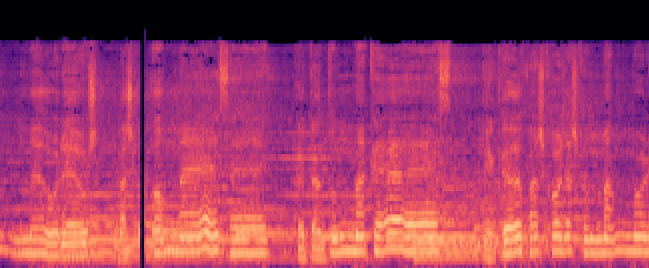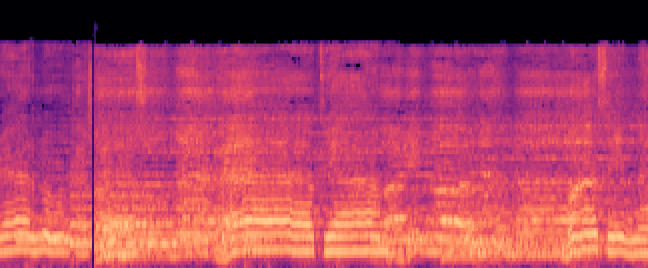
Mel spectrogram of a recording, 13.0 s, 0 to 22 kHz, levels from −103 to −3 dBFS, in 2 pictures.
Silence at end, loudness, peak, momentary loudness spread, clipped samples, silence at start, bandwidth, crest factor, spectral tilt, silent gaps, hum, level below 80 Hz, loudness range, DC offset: 0 s; -21 LUFS; -8 dBFS; 6 LU; under 0.1%; 0 s; 12.5 kHz; 12 dB; -5 dB/octave; none; none; -56 dBFS; 3 LU; under 0.1%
